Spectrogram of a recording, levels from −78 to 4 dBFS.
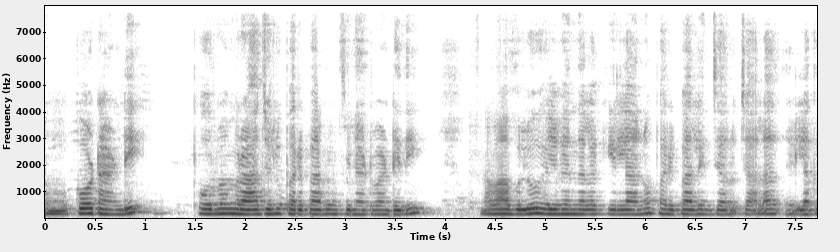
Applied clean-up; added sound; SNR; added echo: neural separator model SepFormer DNS4.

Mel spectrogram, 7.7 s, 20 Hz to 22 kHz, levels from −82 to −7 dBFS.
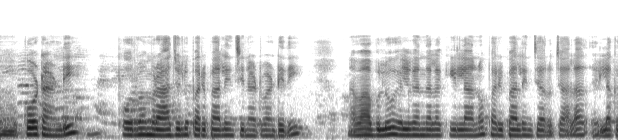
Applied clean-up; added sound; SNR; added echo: none; none; none; none.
